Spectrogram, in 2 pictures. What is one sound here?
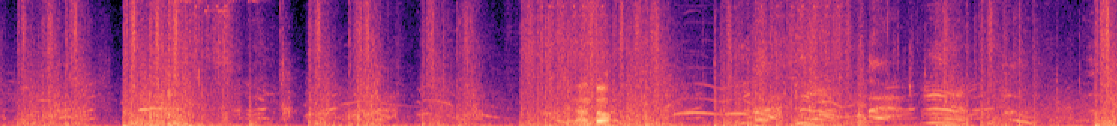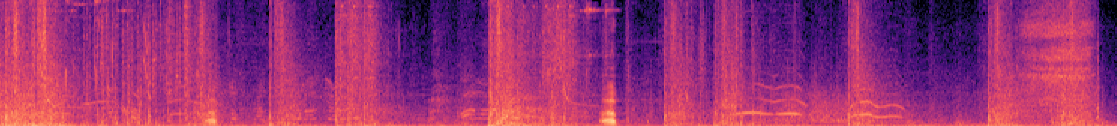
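Gunshots crack and echo.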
